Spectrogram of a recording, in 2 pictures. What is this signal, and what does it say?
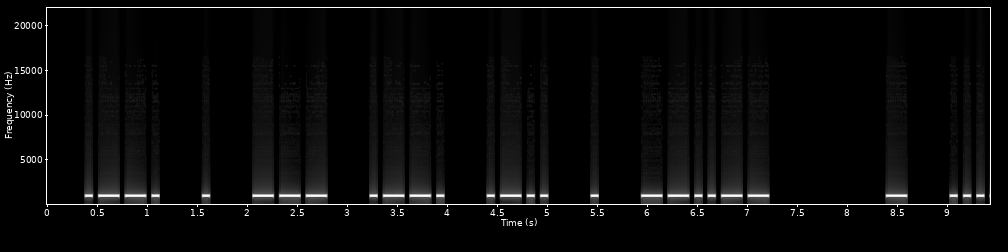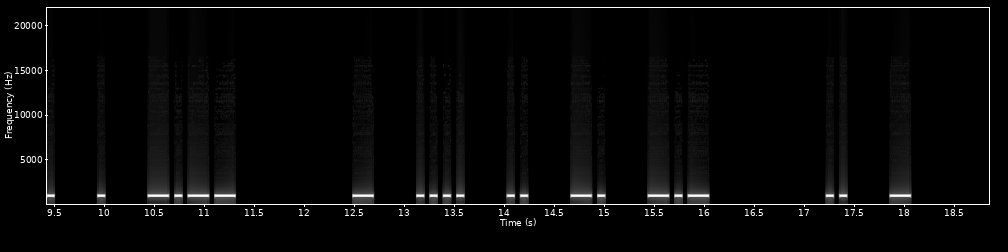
Morse code, heard as a keyed tone, about 18 wpm, spaced as for 12 wpm, 1000 Hz. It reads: PEOPLE, THEY THINK IT
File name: qotdfiles / 12wpm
